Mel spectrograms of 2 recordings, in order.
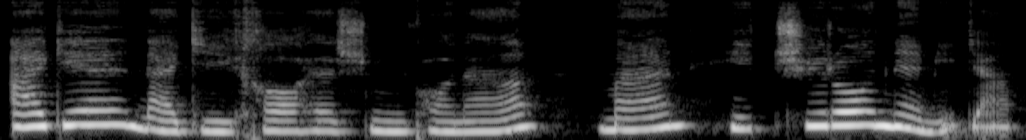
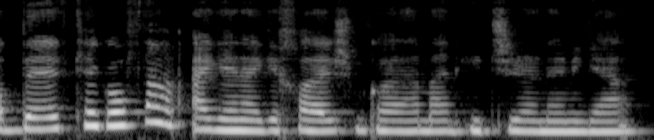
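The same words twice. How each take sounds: First: Slow, drawn-out taunt with rising phrases; haltingly, word by word. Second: Smug reminder. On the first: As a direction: tease it out in separate pieces. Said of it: "بعد اونق بریده بریده گفت". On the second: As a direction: run together in one even stream. Repeats the halting taunt, now run together. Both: A narrator's reading.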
